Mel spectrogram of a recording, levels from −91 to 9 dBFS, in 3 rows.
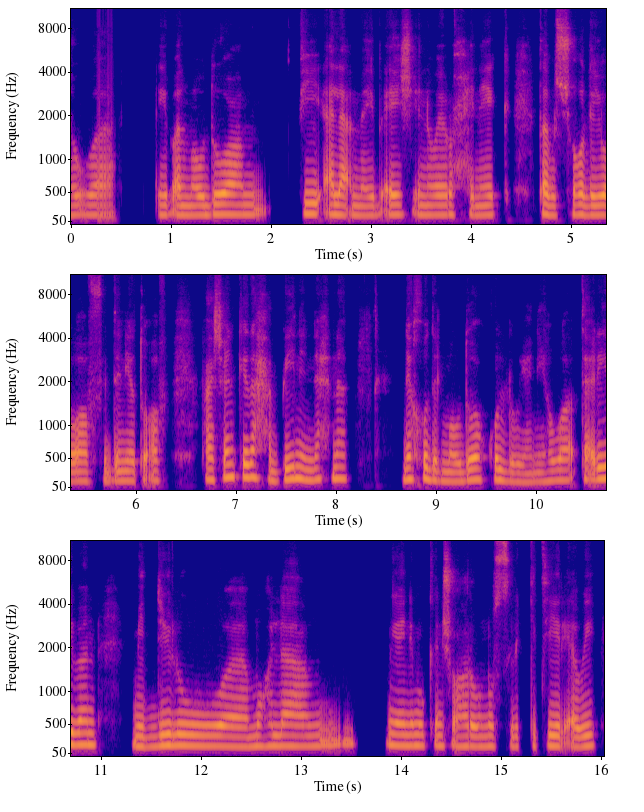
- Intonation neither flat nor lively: No, narrow, 2.1 semitones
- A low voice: No, medium, 155 Hz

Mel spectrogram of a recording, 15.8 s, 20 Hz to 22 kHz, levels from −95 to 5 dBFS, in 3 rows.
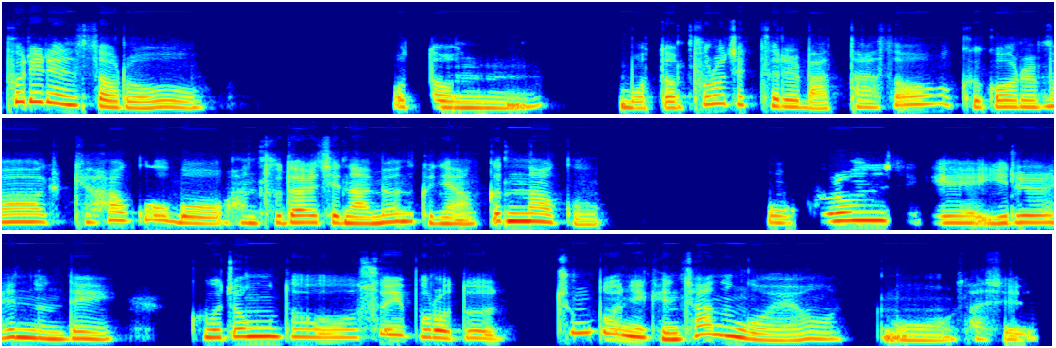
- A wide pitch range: No, average, 4.7 semitones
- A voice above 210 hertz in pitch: Yes, high, 220 Hz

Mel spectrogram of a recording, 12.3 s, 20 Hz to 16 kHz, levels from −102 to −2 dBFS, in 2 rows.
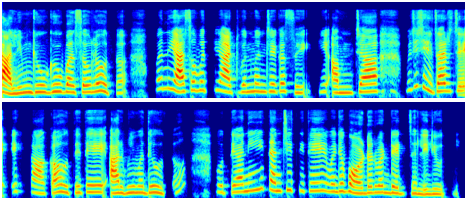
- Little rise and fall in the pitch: No, average, 3.9 semitones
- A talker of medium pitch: No, very high, 260 Hz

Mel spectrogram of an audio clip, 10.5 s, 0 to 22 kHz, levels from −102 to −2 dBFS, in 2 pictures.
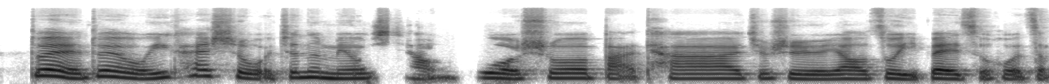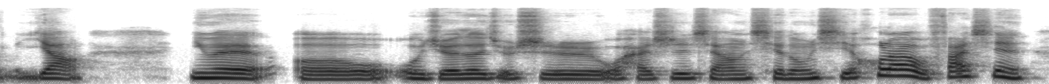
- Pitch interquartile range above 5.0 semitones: No, average, 2.9 semitones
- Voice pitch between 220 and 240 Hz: No, high, 195 Hz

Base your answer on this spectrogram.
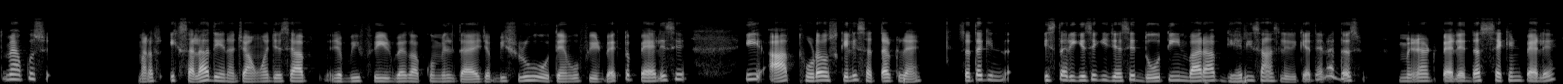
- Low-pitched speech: No, medium, 170 Hz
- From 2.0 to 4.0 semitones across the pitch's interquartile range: No, average, 4.6 semitones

